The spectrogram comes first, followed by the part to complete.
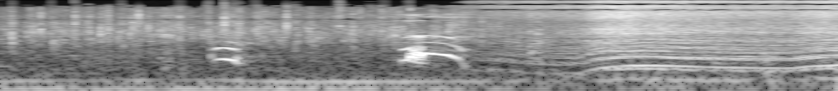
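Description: Small quadcopter drone hovering close by: a steady buzzing hum of several pitches that sets in about three-quarters of the way through. Before it come two short high voice sounds.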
